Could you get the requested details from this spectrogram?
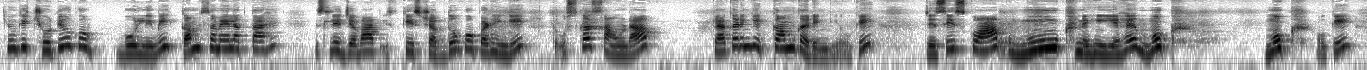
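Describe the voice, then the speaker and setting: A woman teacher with an Indian accent giving an online lesson to young children, reading words slowly syllable by syllable and mixing in English words. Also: high-pitched, very animated, fairly bright tone. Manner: slow, exaggerated syllable-by-syllable reading aloud.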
